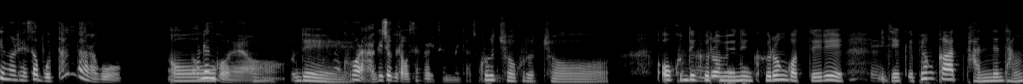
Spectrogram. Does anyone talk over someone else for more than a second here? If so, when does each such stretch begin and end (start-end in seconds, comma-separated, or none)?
none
